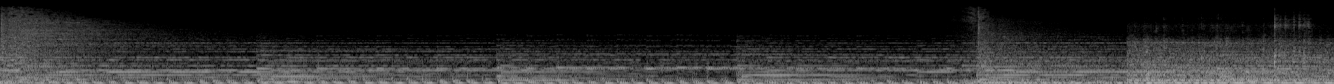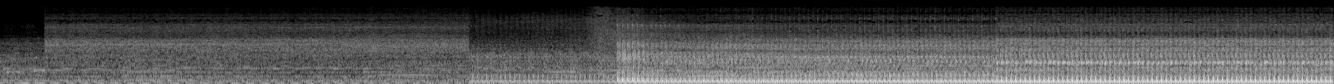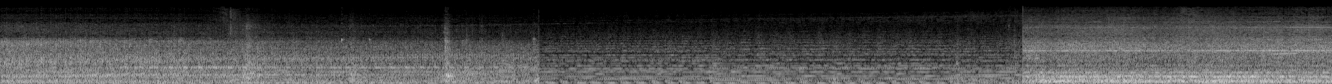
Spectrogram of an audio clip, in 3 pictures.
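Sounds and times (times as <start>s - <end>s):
background music: 0.0s - 40.0s
engine drone: 10.8s - 40.0s.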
